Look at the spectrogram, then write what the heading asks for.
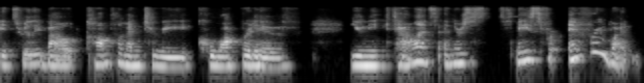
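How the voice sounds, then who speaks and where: A woman speaks with an American accent at a moderate pace. Her voice is fairly low in pitch and somewhat breathy. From United States. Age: young. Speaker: english teacher and ethical leadership consultant. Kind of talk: interview. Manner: halting.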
